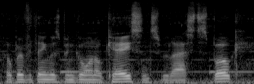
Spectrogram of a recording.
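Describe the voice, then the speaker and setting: A man's voice: on the low side, fairly even intonation, fast, lightly acted. A man playing a dutiful, weary captain of a space freighter in a sci-fi radio drama. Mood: tender, weary. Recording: loud music under the voice.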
